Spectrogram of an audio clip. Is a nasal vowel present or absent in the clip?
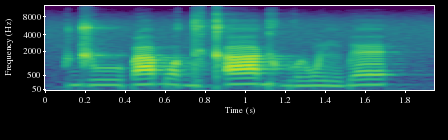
present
